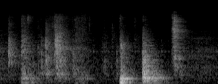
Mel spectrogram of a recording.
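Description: Knocks and clatter from a long wooden straight-edge board being lowered and set aside against the stud framing: several light knocks, then one heavier thump a little past a second in and a sharp click just after.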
